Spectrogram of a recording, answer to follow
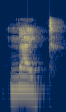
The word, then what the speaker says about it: night: Night. Night word में हमारा GH silent है.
